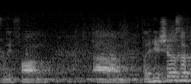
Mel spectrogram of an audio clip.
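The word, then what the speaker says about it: Lee Fang: racist if you pronounce his last name which is spelled f is Fang you're racist because you're supposed to know that it's Le Fong um but he shows up everywhere and he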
